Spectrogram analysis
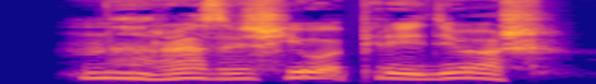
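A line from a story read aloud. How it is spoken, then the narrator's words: Sighing. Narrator (Russian): Вздохнул кудрявость номер один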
